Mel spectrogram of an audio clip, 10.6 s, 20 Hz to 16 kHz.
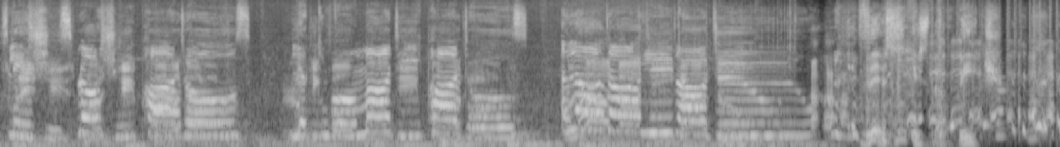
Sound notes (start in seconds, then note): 8.0 laughter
